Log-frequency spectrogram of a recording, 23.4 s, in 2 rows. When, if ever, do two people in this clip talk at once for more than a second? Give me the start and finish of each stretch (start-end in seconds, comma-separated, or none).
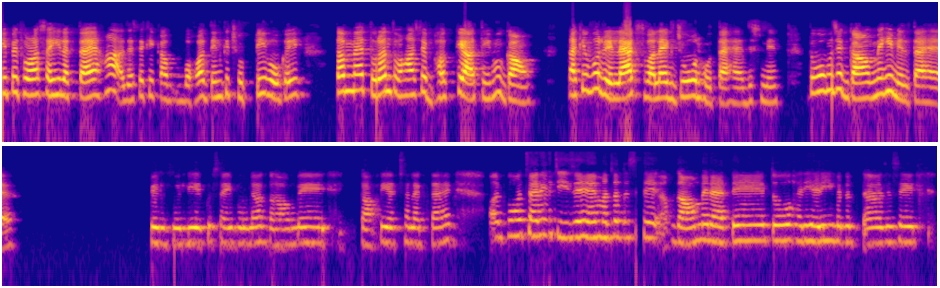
none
